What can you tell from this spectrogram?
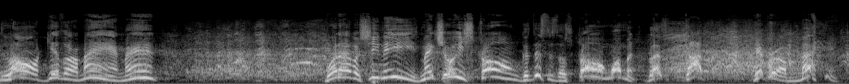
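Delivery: preacher loudly praying for the woman in a closet; loud prayer. Retold or imitated.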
